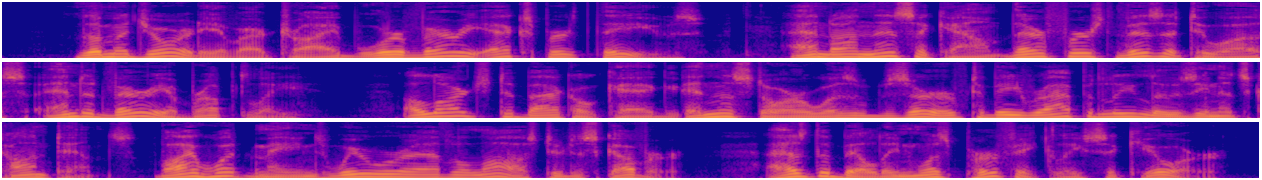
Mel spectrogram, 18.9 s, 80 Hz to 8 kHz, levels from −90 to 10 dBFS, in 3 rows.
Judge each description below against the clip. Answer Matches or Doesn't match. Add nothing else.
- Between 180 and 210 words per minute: Doesn't match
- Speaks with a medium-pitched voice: Doesn't match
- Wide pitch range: Matches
